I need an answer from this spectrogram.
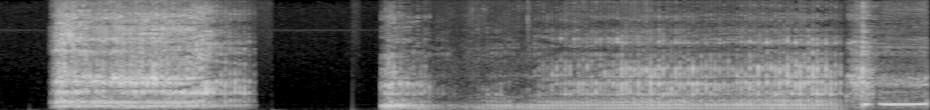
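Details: A tiger gives deep, rasping roars, a two-second burst followed by a long, rumbling roar.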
